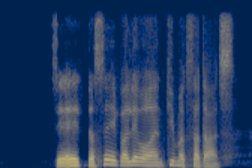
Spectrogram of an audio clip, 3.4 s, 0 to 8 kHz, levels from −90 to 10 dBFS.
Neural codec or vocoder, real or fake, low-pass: codec, 16 kHz in and 24 kHz out, 0.4 kbps, LongCat-Audio-Codec, four codebook decoder; fake; 7.2 kHz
